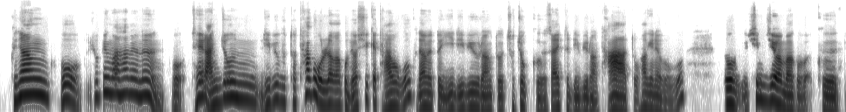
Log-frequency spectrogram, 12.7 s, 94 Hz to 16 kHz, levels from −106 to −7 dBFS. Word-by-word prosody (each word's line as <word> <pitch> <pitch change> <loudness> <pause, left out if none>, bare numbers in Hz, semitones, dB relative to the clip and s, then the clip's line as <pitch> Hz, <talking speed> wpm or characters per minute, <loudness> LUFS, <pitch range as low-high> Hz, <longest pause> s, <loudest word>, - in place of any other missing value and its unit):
그냥 210 +3 +5 0.2
뭐 155 -5 +1 0.2
쇼핑만 215 +3 +1
하면은 205 - +1
뭐 - - -6
제일 185 +8 +1
안 125 +5 +4
좋은 175 -3 +1
리뷰부터 150 0 -4
타고 220 +6 +1
올라가고 125 -2 +1
몇십 115 - -4
개 145 - -3
다 105 +3 -1
보고 125 - -1
그다음에 115 - 0
또 105 - -3
이 100 +3 -2
리뷰랑 105 -1 -2
또 95 - -4
저쪽 110 +3 -7
그 85 -2 -6
사이트 115 -1 -3
리뷰랑 90 -3 -4
다 95 +1 +5
또 80 - -10
확인해 110 -2 -2
보고 85 - -7 0.6
또 140 -2 +5
이 - - -6
심지어 160 - +3
막 105 -4 +2
그거 95 0 -6
그 95 -4 0
125 Hz, 310 characters per minute, -24 LUFS, 100-170 Hz, 0.6 s, 그냥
